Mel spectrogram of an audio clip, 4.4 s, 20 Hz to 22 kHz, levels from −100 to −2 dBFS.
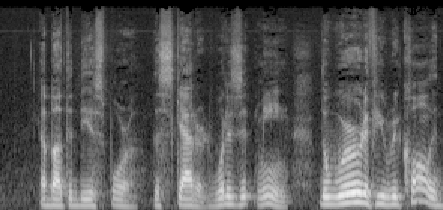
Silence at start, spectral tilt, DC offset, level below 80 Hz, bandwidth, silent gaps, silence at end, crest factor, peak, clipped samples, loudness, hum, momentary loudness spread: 0.4 s; -5.5 dB/octave; under 0.1%; -68 dBFS; 18.5 kHz; none; 0 s; 20 dB; -2 dBFS; under 0.1%; -21 LUFS; none; 16 LU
